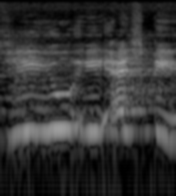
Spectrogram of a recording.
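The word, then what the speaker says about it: guest: को गैस कहेंगे गैस उसके बाद गेस्ट मतलब गैस हमारे घर गेस्ट आते हैं तो इसमें भी यू साइलेंट है और गार्जियन इसमें भी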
